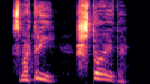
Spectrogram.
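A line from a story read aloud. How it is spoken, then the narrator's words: Hysterical shout. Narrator (Russian): истерически выкрикнул комитет добрых дел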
